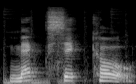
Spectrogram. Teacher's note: mexico has three syllables mexico the stress is on the first syllable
